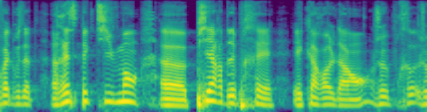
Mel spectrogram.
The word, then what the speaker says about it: Deprez: Donc, en fait, vous êtes respectivement Pierre Després et Carole Daran. Je prononce bien, Pierre ?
